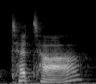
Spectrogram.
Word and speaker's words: ta-ta: And you can also say ta-ta, which is like short one, long one, ta-ta, ta-ta, to mean bye or see you.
